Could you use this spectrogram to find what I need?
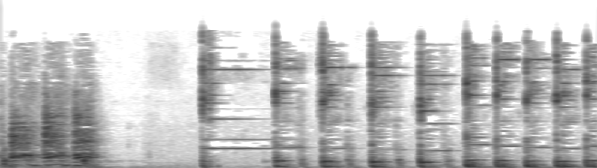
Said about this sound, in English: and then he records the sound of a fork banging on a glass, and he uses that as the key.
